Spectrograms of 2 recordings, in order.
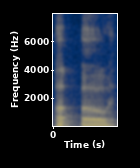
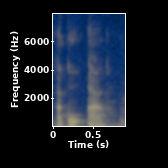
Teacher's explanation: it's not a diphthong. Okay, you pronounce it. There's a glottal stop in between. So between the two vowels, that's o a, right?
